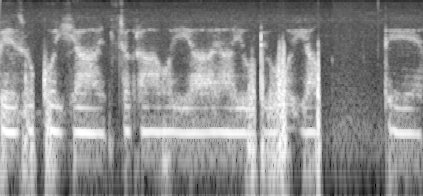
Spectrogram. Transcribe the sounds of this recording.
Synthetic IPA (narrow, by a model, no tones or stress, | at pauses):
feːsbukɦoijaːɪnsʈaɡɾaːmɦoijajajuːʈjuːbɦoijaːm | t̪e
